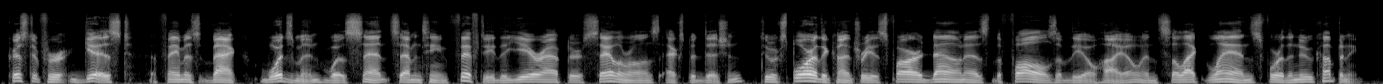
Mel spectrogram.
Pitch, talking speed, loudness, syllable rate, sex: 105 Hz, 145 wpm, -20 LUFS, 4.1 syllables/s, male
